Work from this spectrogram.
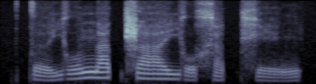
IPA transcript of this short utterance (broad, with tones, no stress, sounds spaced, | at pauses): t̪ əː˨˩˨ j o˧˥ n a˦˥ t̚ ʂ aː˧ j o˨˩˨ x a˨˩ t̚ x e˨˩˨ ŋ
